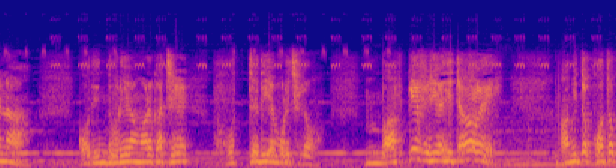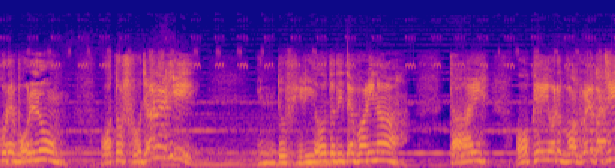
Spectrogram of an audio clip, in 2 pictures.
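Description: Crickets chirping steadily, with a voice speaking over them in short phrases and a low held drone underneath.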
